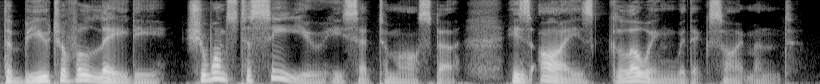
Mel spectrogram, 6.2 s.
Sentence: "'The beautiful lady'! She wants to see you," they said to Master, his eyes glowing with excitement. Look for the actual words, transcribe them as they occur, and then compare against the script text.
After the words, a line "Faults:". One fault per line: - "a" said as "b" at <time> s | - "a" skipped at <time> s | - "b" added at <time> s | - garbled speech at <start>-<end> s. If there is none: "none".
"'The beautiful lady'! She wants to see you," he said to Master, his eyes glowing with excitement.
Faults:
- "they" said as "he" at 2.4 s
